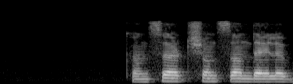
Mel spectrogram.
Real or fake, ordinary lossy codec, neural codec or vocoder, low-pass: fake; none; codec, 16 kHz, 0.4 kbps, LongCat-Audio-Codec; none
